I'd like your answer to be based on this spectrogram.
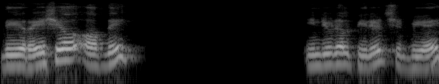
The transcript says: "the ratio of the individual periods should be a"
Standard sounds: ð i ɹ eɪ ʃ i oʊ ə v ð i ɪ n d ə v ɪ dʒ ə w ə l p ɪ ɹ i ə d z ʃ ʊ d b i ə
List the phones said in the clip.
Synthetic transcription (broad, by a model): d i ɹ eɪ ʃ i oʊ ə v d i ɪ n d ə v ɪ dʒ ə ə l p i ɹ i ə d ʃ ʊ d b i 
